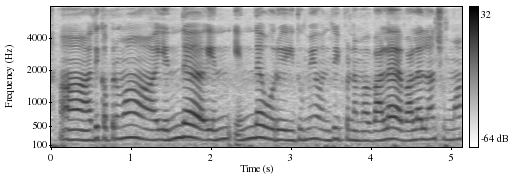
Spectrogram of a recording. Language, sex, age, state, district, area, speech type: Tamil, female, 18-30, Tamil Nadu, Chennai, urban, spontaneous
